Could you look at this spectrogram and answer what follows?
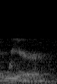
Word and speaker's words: vir: word for man is, I would say vir, but you would maybe say weir with the pronunciation, right? But V-I-R.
